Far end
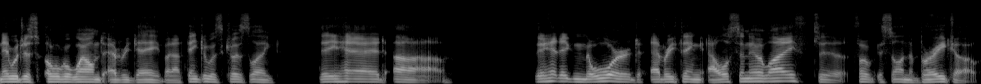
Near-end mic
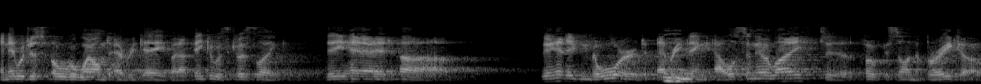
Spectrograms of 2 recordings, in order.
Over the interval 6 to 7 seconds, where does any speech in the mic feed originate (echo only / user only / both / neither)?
both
